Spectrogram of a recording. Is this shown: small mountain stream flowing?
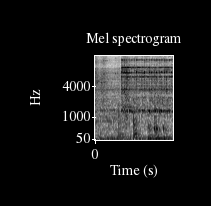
no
